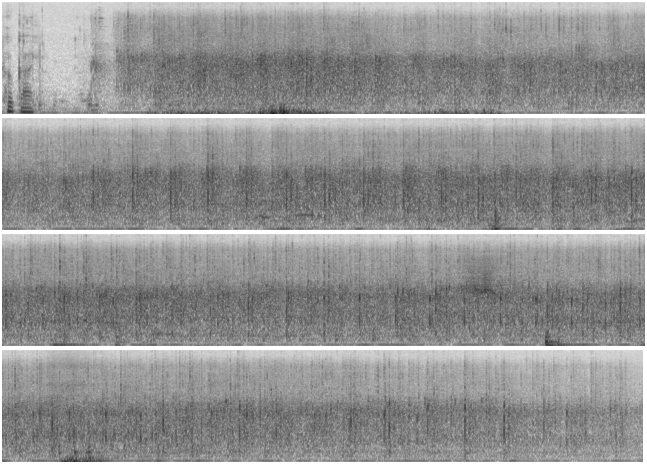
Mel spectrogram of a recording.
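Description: A large crowd applauds outdoors.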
